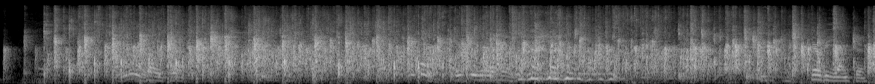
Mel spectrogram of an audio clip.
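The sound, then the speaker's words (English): An audience at a London Review Bookshop event applauds steadily for about nine seconds at the end of a reading, a dense, loud wash of many hands clapping at once, with some voices mixed in beneath the noise. “another round of applause for being here”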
